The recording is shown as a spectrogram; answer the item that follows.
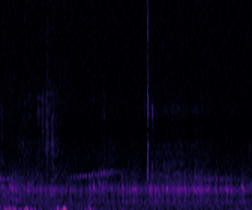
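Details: A distant chorus of spring peepers at a half-bog wilderness pond in the afternoon, a steady shimmer of high peeps under low rumbling noise.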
